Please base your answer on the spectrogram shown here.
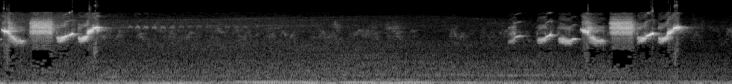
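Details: Double-collared seedeater, a caged pet bird with a song described as 'grego' style, giving two bright bursts of high twittering, buzzy and whistled notes separated by a quiet pause of several seconds.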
